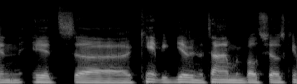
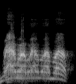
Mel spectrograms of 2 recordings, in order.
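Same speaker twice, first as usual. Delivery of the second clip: rapid high-pitched mock dog barks; imitated pit bull barking; much faster than usual. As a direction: bark like a dog charging on its chain. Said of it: "like, a pit bull that runs up".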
